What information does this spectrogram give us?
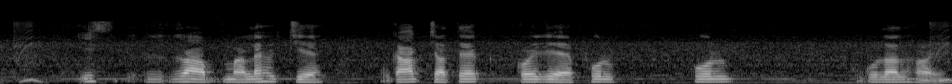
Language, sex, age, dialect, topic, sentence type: Bengali, male, 18-24, Jharkhandi, agriculture, statement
